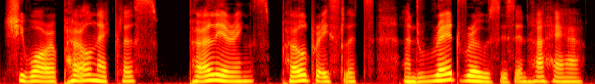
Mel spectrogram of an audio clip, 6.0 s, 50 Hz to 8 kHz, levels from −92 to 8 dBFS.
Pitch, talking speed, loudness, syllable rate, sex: 165 Hz, 160 wpm, -20 LUFS, 4.2 syllables/s, female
